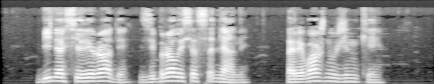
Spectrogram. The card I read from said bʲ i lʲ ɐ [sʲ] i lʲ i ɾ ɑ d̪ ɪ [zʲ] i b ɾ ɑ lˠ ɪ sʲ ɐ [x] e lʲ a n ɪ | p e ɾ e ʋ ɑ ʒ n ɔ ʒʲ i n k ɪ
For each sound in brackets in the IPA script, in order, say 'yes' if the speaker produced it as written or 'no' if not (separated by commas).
yes, yes, no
